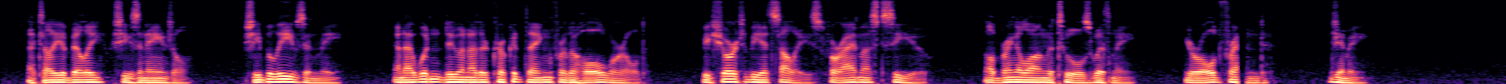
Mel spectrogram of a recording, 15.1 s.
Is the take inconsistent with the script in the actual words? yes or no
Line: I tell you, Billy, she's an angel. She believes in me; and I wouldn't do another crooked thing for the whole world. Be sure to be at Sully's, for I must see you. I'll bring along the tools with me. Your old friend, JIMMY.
no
